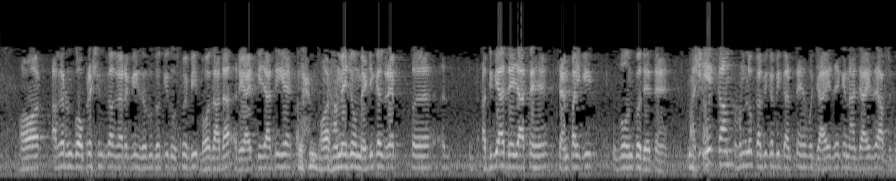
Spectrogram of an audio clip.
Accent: Hyderabad, Sindh, Pakistan; میرا تعلق حیدرآباد سے ہے اور میں ایک آئی سرجن ہوں.

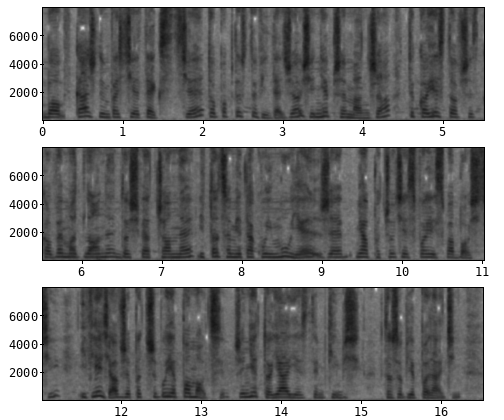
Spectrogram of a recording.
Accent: Mińsk Mazowiecki, Masovian Voivodeship, Poland; w mojej rodzinnej miejscowości pod Warszawą, w Mińsku Mazowieckim, byłam bierzmowana przez księdza prymasa.

